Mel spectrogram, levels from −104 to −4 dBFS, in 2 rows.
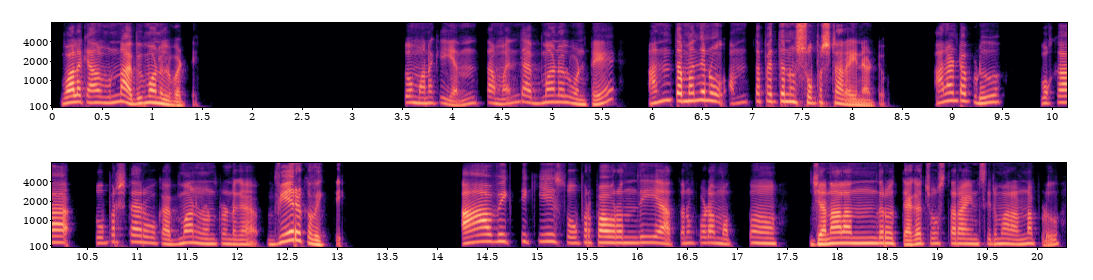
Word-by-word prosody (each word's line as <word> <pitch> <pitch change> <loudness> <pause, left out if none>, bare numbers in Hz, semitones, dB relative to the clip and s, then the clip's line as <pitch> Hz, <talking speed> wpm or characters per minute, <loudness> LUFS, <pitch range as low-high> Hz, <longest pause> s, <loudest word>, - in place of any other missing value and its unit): వాళ్ళకి 225 0 +6 0.2
ఉన్న 230 +4 -3
అభిమానులు 185 -3 +3
బట్టి. 120 - -6 2.1
సో - - -3
మనకి 195 -1 -5
ఎంతమంది 195 - -7
అభిమానులుంటే 190 -7 -2 0.5
అంతమంది 270 +3 +2
నువ్వు 255 -4 0
అంత 220 +4 -16
పెద్ద 255 -1 -2
నువ్వు 235 -3 +4
సూపర్ 200 +1 +4
స్టార్ - - 0
అయినట్టు. 65 -3 -2 0.6
అలాంటప్పుడు 265 -8 0 0.6
ఒక 195 - -17 0.5
సూపర్ 200 +5 -6
స్టార్ 230 -3 -1
ఒక 185 - -14
అభిమానులు 185 +3 -1
ఉంటుండగా 165 -2 -3 0.3
వేరొక 280 -3 +6
వ్యక్తి 140 -1 -2 1.3
ఆ - - +5 0.2
వ్యక్తికి 250 0 -5 0.2
సూపర్ 200 +1 -6
పవర్ 205 -1 +5
ఉంది. 200 +1 -4 0.2
అతను 190 +1 -9
కూడా 200 0 -3
మొత్తం 190 +5 -7 0.6
జనాలందరూ 190 +2 +5
తెగ 145 +2 +2
చూస్తారాయన 175 -2 -1
సినిమాలన్నప్పుడు 170 +1 -3
195 Hz, 110 wpm, -23 LUFS, 175-225 Hz, 2.1 s, వాళ్ళకి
